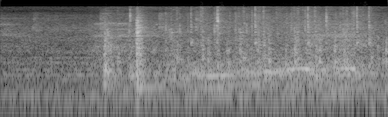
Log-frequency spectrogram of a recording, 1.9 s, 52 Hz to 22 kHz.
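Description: A sewing machine stitches binding onto fabric at a 3/8 inch seam, a steady mechanical whir starting after a brief pause and a couple of soft knocks, running close and continuous.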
